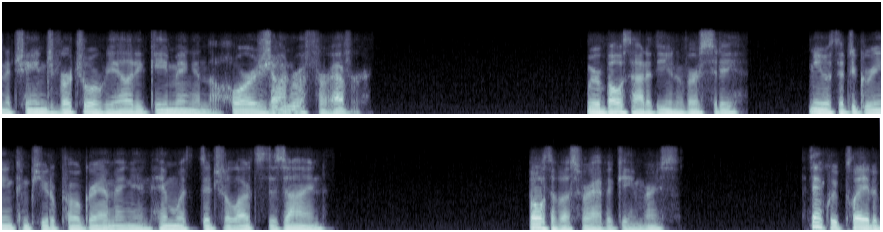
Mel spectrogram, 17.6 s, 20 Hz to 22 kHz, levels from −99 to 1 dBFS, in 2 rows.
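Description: Speech carried over AMR-WB at 12.65 kbit/s turns briefly hoarse and gargly from AMR bit errors at 2.64–2.99 s after "gaming and the horror", 9.76–9.92 s between "a degree in computer" and "and him with digital", and at 15.56 s after "us were avid gamers". Unlike packet loss, which mutes or repeats sound, pitch and level persist while corrupted excitation pulses scratch.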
